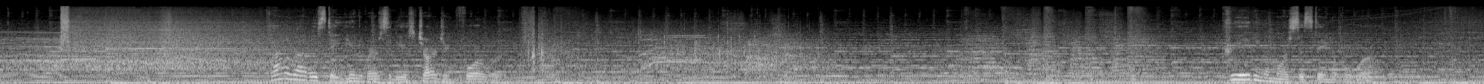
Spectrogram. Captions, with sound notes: (crowd cheers) Colorado State University is charging forward. (ball snap) (crowd cheers) (marching music) Creating a more sustainable world.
